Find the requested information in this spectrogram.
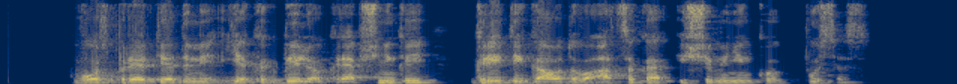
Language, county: Lithuanian, Vilnius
